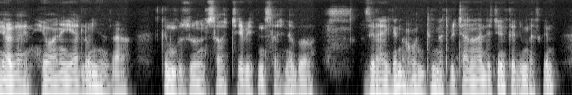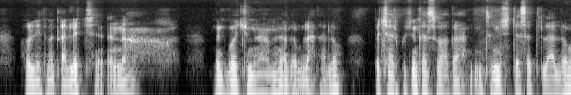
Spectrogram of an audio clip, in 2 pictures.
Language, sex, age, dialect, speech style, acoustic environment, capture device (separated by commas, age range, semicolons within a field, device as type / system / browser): Amharic, male, 25-34, Ethiopia - Tigray, relaxed, silence, desktop / Linux / Chrome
